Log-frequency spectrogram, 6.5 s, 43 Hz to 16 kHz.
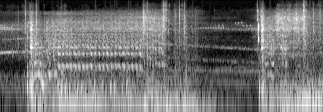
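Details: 1987 TPI 350 tuned port injection, cold: starter cranks, engine catches briefly and sags, then fires again, reluctant to start and hold cold idle; also hesitation on throttle. Only code is MAF, set when unplugged while running; cause unconfirmed.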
